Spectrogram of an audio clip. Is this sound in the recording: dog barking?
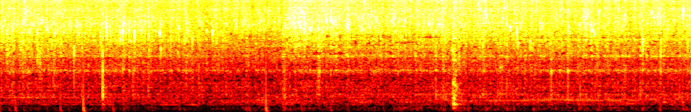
no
